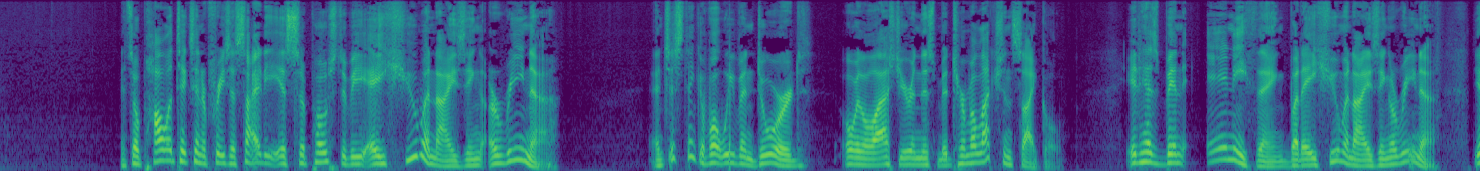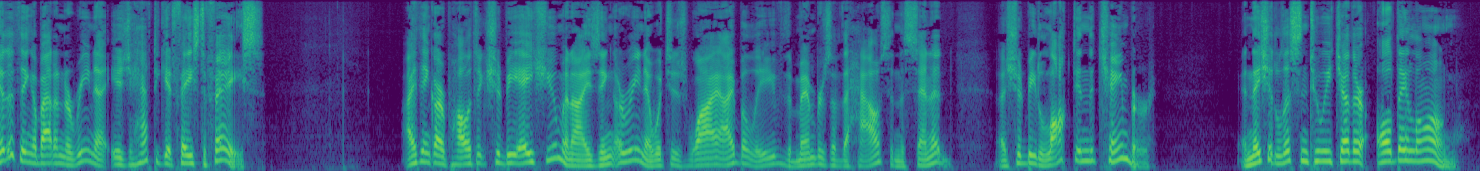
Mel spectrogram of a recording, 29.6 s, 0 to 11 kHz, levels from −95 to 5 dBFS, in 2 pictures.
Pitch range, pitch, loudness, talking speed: 120-185 Hz, 145 Hz, -18 LUFS, 180 wpm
